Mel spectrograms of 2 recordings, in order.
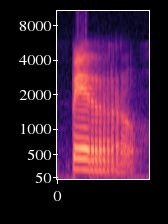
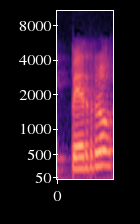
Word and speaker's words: perro: Prueba a pronunciar y ver si ves la diferencia. Caro, carro. Pero, perro.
